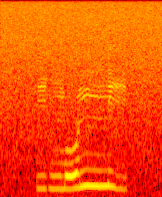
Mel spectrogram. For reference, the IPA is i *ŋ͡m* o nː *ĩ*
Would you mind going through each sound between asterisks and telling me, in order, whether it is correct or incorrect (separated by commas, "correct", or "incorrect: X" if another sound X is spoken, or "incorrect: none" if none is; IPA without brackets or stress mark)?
correct, incorrect: i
